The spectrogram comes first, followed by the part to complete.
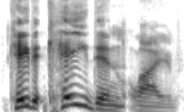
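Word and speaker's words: Kdenlive: KDE Kden Live is how you pronounce it.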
